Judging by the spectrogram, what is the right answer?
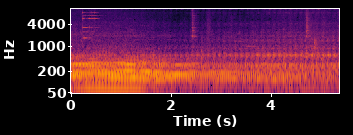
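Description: An engine running, louder over the first second and a half and then settling to a lower steady level, with a few light clicks.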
